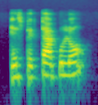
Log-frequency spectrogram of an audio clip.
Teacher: el acento siempre tiene que recaer sobre la sílaba ta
